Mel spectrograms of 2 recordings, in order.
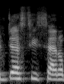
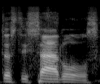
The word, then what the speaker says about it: Dusty Saddle: Well, it was baptized as Dusty Saddle, but a lot of the authors call it Dusty Saddles. So, we go with either really.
